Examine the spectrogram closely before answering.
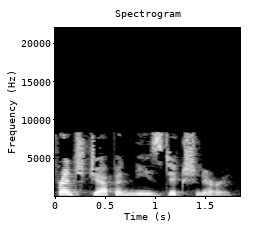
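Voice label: "French-Japanese dictionary", English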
